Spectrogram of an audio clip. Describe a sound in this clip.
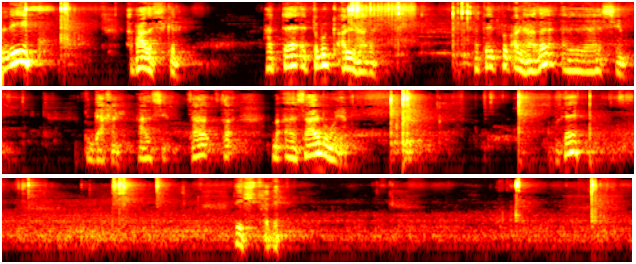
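Small plastic parts click and tap against a hard surface.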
